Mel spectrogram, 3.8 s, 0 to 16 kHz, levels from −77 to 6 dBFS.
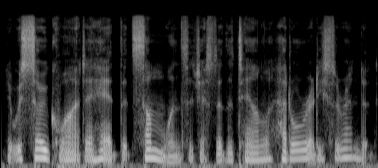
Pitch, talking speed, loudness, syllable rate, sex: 135 Hz, 220 wpm, -21 LUFS, 6.3 syllables/s, male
